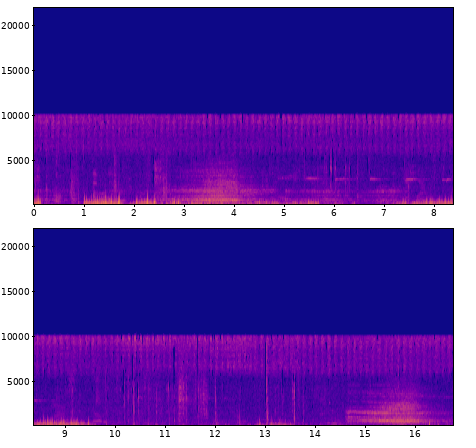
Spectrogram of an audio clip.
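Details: Howler monkeys roaring in the early morning in the Tikal jungle, heard from atop a Mayan temple: three long, deep, rasping roar bursts of several seconds each, separated by quieter gaps with faint forest background.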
